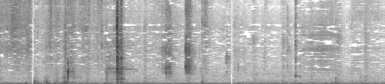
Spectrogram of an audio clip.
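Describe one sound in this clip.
A knife chops limes on a wooden board.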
